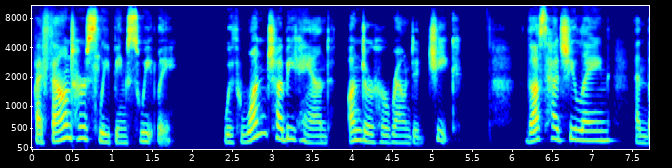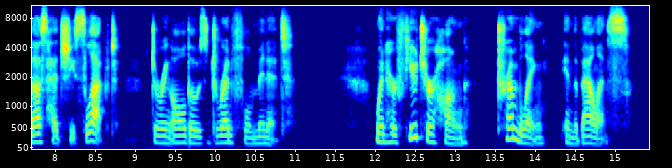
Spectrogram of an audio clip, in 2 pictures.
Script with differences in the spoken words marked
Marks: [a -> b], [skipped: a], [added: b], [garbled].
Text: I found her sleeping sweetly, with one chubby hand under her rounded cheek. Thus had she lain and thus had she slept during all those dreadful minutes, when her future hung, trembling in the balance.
I found her sleeping sweetly, with one chubby hand under her rounded cheek. Thus had she lain and thus had she slept during all those dreadful [minutes, -> minute] when her future hung, trembling in the balance.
